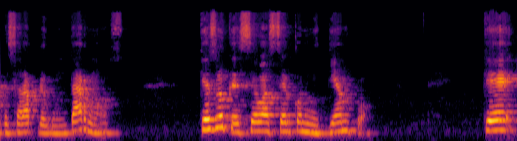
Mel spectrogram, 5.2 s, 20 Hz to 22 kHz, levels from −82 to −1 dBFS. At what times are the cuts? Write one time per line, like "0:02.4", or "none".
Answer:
0:02.3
